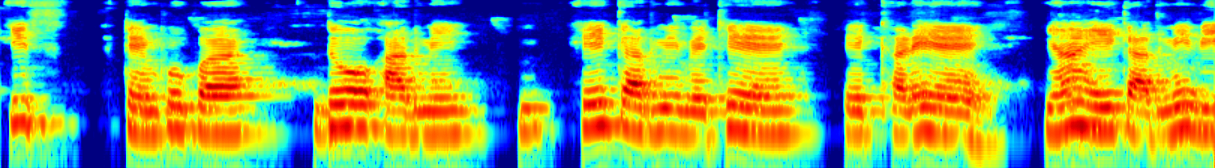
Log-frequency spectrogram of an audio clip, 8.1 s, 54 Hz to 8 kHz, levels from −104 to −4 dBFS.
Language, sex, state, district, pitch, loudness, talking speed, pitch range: Hindi, male, Bihar, Jamui, 160 Hz, -15 LUFS, 120 wpm, 150-180 Hz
